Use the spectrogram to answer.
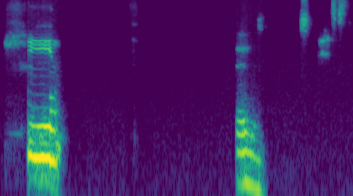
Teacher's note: शीन हुरूफ शजरिया ऊपर दांतों को लगने से अदा होती है, वसतुल लिसान में से है।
